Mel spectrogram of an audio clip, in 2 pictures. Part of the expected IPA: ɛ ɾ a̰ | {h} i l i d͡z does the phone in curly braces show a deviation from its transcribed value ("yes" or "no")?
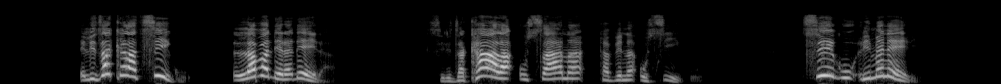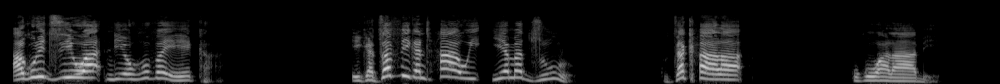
yes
